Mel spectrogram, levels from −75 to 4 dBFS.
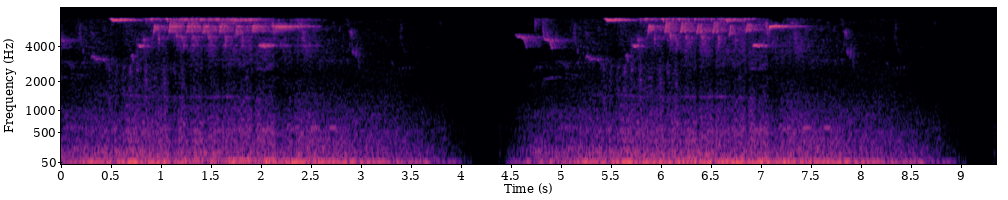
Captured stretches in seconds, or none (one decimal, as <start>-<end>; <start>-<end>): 0.0-1.1; 2.6-9.4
